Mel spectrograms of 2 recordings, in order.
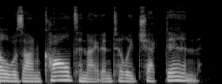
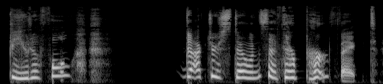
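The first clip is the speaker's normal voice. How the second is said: high-pitched tearful voice; sobbing; 11 semitones higher, 3 dB louder than usual. A narrator's reading. Crying pregnant woman reports on ultrasound, sobbing. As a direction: wail it through acted sobs. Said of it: "her words caught in a sob".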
